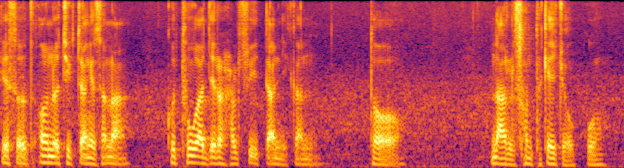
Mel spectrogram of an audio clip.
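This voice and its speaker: Speaking at a very slow pace, a man leaves long, frequent pauses, his pitch fairly low with ordinary variation. Noticeable background noise can be heard. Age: 80s+. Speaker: elderly student. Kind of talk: interview monologue. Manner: halting.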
